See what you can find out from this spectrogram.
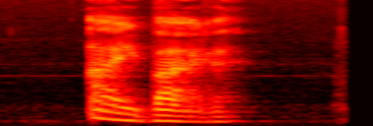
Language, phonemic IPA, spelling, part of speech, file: Dutch, /ˈajbarə/, aaibare, adjective, Nl-aaibare.ogg
- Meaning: inflection of aaibaar: 1. masculine/feminine singular attributive 2. definite neuter singular attributive 3. plural attributive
